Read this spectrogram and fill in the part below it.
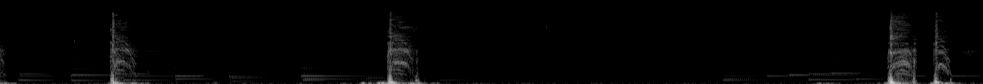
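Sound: coughing and throat clearing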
